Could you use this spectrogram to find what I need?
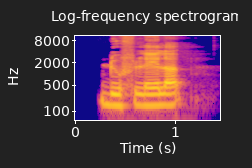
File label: tulalip, Lushootseed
